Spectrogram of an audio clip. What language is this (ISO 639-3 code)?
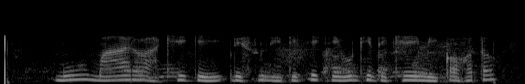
ori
